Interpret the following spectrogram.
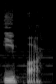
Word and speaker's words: Epoch: guys back on last epoch vast ebook what is it I'm sorry epic we've been saying it like a bunch of dirty heathens the Epic they call it Epoch I don't care that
